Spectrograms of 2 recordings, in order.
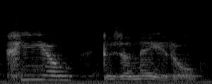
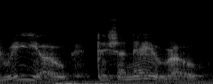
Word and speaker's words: Rio de Janeiro: It is usually pronounced as Rio de Janeiro. – De Janeiro. – De Janeiro. But in English, it is usually said as Rio de Janeiro.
